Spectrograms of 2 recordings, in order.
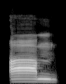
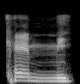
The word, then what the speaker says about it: Kemi: She's not Kemi. She's Kemi, and that's the way they pronounce it. She's Kemi Badenoch.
